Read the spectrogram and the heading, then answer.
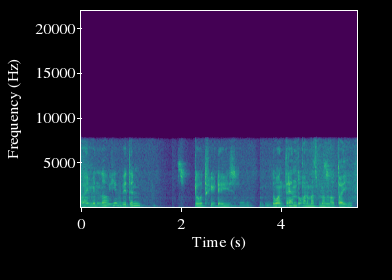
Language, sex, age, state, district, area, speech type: Kashmiri, male, 45-60, Jammu and Kashmir, Srinagar, urban, spontaneous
